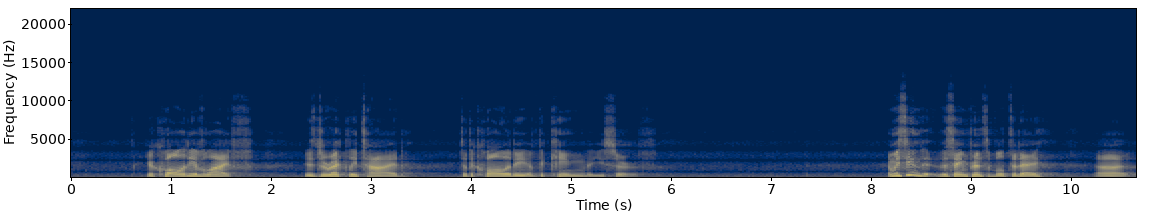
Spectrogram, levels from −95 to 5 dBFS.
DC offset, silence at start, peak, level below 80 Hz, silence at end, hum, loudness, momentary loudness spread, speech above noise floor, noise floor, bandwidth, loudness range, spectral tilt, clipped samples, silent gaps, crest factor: under 0.1%; 0.75 s; -10 dBFS; under -90 dBFS; 0 s; none; -29 LUFS; 13 LU; 39 dB; -67 dBFS; 9.6 kHz; 9 LU; -6.5 dB/octave; under 0.1%; none; 20 dB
